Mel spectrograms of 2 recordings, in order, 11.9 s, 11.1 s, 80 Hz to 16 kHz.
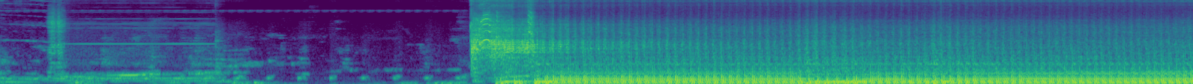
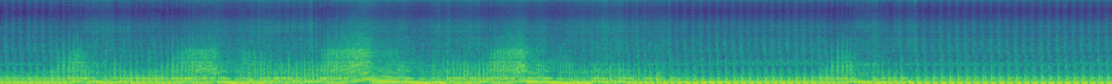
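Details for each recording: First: Kawasaki Ninja 250 FI with hesitation, weak power and sluggish throttle response, after fuel pressure check and throttle body removal and refit: engine catches and settles into a fast, even, steady idle with no stumbling; normal idle. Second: Kawasaki Ninja 250 FI twin after fuel pump replaced, pressure now 40 and stable: repeated throttle blips rise slowly and fall back, hesitant and lazy; acceleration still sluggish, throttle body next to be serviced.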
